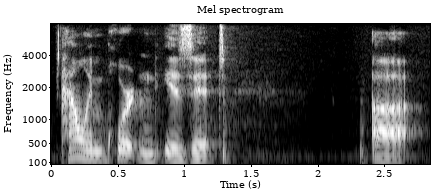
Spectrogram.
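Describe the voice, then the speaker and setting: A man's voice: mid-range voice, takes it slowly, creaky. A man co-hosting a podcast in casual chat, stammering often and teasing his partner with dry questions. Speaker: podcast co-host.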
